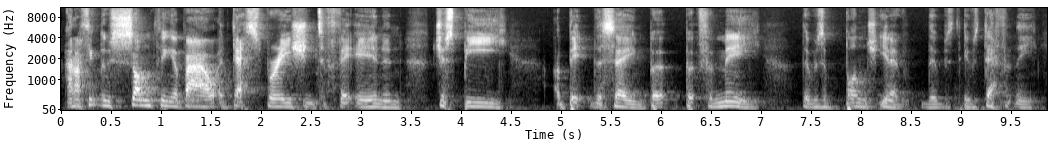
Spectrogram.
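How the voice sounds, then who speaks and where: A creaky, mid-range male voice at a normal pace: a podcast host in his forties, raised between Scotland and England, with a faint Glaswegian accent mostly worn away by a Stoke-on-Trent upbringing. In this casual conversational interview he tells rambling anecdotes, restarting often.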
